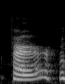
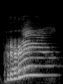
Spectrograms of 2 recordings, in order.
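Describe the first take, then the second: First: A short spoken cat purr; just say purr lightly; half-hearted cat purr; quick purr. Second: High rolled purr like a cat; proper try at a cat purr. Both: Shown as a demonstration. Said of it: "Let's see if I can do it".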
